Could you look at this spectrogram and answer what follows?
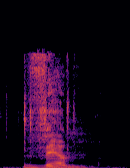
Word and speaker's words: them: A gente usa a palavrinha them. Them. E a palavrinha them, na pronúncia, pode ser reduzida a M, apóstrofo E-M, M.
